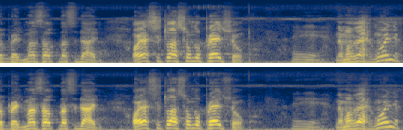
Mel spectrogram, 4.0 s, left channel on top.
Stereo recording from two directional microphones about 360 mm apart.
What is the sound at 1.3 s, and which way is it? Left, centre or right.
Speech, centre.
